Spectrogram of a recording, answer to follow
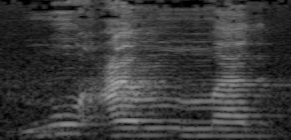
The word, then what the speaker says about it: मुहम्मद: एच से करते हैं वो मो मो कर रहे होते हैं और जो एम यू से करते हैं मु वो मु होता है वो मो नहीं होता मुहम्मद तो सही स्पेलिंग अरबी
